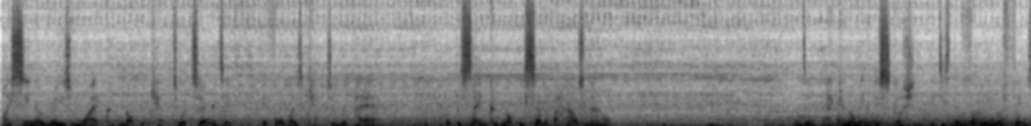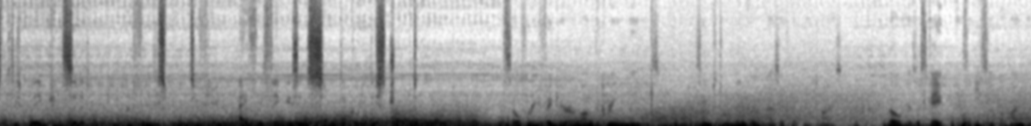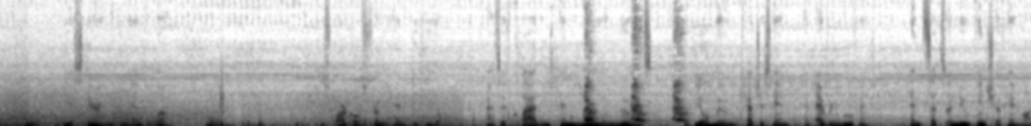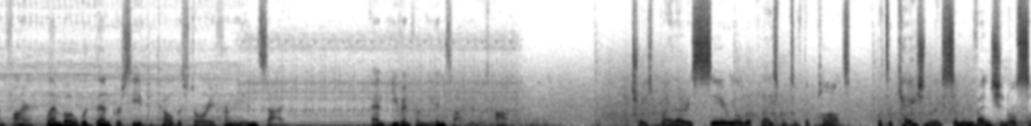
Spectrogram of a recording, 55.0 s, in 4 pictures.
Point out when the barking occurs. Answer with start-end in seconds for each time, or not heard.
35.2-36.7.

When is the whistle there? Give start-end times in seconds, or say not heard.
not heard.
